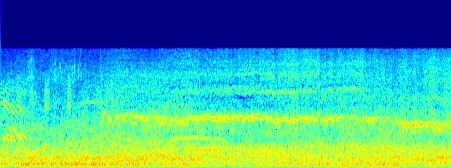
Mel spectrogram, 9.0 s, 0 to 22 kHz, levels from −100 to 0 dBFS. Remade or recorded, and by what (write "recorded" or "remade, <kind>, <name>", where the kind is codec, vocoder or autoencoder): recorded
